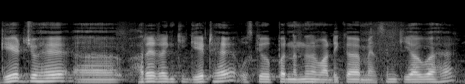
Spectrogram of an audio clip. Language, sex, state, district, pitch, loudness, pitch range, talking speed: Hindi, male, Jharkhand, Ranchi, 120 Hz, -19 LUFS, 110-135 Hz, 220 wpm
